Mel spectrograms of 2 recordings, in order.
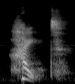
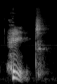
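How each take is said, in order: First: The vowel sounds like the word 'eye'. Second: The vowel sounds like the one in 'weight'. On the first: The speaker calls it right. "with a long I" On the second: The speaker calls it wrong. "as in freight or weight"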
